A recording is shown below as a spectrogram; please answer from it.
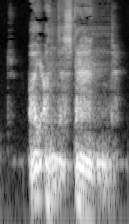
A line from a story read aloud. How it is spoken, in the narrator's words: he growls in reply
